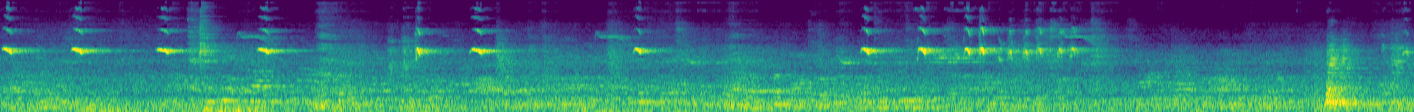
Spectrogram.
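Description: A squirrel gives short, sharp, high chirps, repeated roughly every half second over a steady background hiss.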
